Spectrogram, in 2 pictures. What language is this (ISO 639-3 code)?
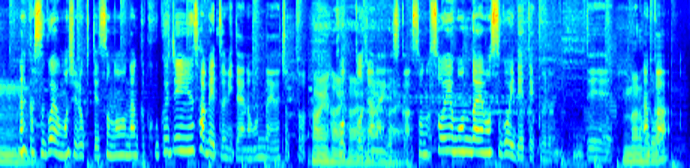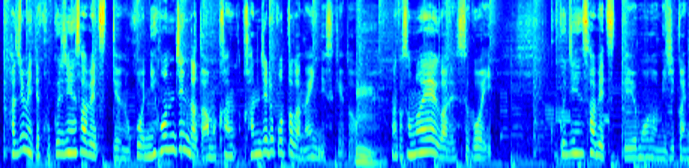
jpn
